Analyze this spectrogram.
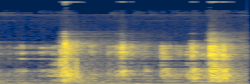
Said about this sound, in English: Unlock the door.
